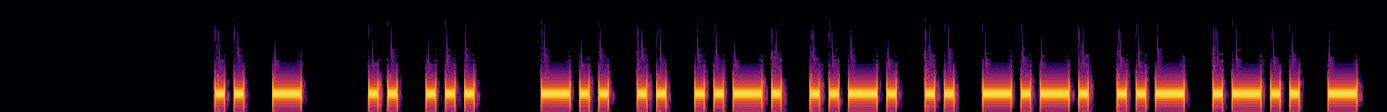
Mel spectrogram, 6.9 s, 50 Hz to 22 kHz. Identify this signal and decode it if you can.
Morse code, heard as a keyed tone, about 25 wpm, 700 Hz. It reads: IT IS DIFFICULT
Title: Sentences from Top 1000 Words - Review Part 4 - 25wpm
